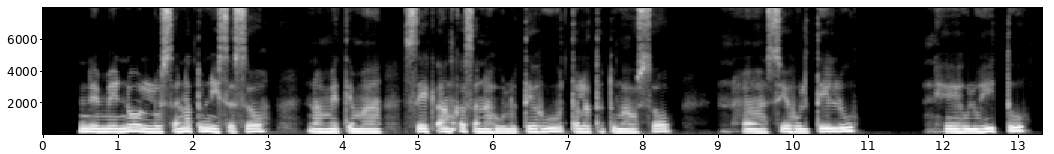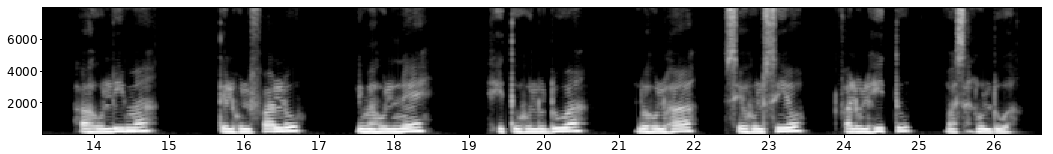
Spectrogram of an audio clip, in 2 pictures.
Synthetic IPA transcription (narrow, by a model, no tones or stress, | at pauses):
nemenɔlːosanat̪unesaso | naŋmet̪emasɛkaŋkasanaɦulut̪eɦut̪alat̪ut̪uŋauso | nasieɦult̪elu | neɦuluɦit̪u | haɦulːima | t̪eluɦulfalu | limaɦulne | hit̪uɦuludua | duaɦuluɦa | sioɦulsio | faluluɦit̪u | masanhuldua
